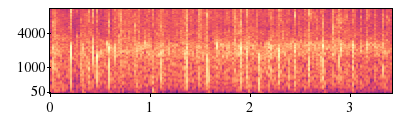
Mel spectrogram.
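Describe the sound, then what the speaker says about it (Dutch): Sparse, individually distinct handclaps from a modest symposium audience greeting co-speakers, irregular and close, with no talking. "Geef ze even een groot applaus."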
